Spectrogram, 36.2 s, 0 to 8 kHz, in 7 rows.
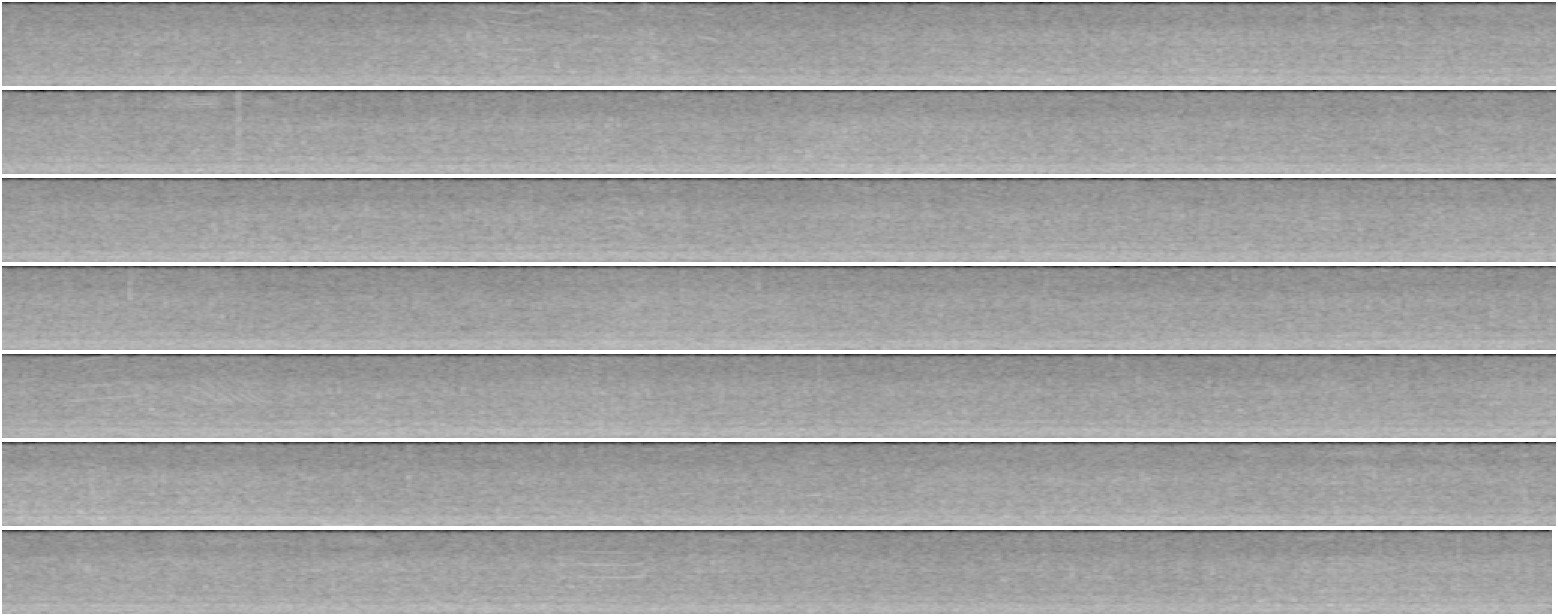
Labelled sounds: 20.9	21.2	Pacific white-sided dolphin, 3.5 to 4.0 kHz
33.0	33.3	Pacific white-sided dolphin, 3.4 to 4.8 kHz

